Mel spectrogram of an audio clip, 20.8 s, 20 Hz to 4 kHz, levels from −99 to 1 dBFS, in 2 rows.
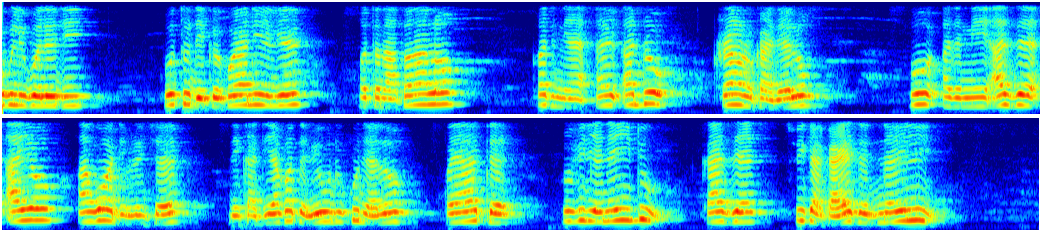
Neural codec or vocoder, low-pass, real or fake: none; 3.6 kHz; real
